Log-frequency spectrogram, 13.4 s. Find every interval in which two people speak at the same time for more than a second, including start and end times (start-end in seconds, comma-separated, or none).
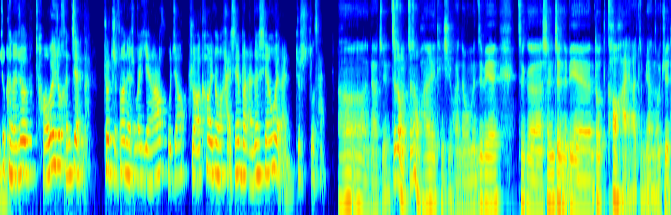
none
